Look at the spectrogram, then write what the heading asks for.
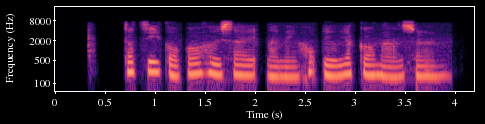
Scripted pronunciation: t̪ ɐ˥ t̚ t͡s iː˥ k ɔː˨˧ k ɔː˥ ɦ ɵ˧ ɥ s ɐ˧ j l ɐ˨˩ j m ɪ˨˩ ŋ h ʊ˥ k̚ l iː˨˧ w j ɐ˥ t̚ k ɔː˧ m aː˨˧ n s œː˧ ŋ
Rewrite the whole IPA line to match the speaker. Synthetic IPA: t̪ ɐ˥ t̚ t͡s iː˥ k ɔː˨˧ k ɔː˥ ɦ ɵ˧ ɥ s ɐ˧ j l ɐ˨˩ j m ɪ˨˩ ŋ h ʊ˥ k̚ l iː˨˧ w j ɐ˥ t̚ k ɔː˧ m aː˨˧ n s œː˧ ŋ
